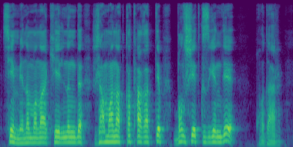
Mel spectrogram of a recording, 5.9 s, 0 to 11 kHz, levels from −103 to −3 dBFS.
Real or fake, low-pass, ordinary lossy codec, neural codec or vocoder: real; 9.9 kHz; none; none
